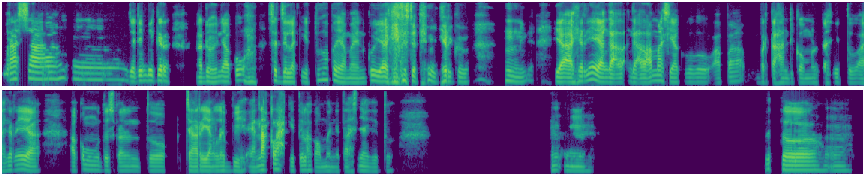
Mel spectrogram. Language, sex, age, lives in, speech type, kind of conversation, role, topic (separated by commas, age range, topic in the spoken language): Indonesian, male, 30-34, Indonesia, conversation, podcast, guest, Bagaimana cara kamu mempelajari keterampilan baru untuk hobimu?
